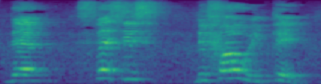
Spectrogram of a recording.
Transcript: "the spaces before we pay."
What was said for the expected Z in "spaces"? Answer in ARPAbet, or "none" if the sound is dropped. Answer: S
